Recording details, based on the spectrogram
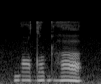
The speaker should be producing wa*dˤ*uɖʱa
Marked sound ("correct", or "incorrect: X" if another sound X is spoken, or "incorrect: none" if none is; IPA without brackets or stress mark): correct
